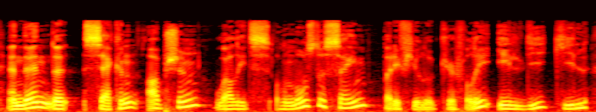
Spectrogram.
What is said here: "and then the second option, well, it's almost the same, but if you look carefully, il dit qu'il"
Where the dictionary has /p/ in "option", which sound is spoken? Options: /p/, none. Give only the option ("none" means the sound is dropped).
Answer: /p/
